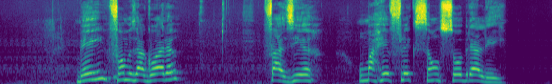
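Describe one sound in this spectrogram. An elderly woman speaks calmly and clearly into a close microphone.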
